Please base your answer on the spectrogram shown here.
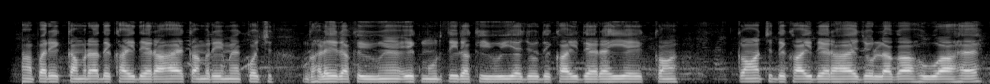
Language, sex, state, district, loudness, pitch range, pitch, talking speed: Hindi, male, West Bengal, Dakshin Dinajpur, -16 LUFS, 125-130 Hz, 130 Hz, 220 wpm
